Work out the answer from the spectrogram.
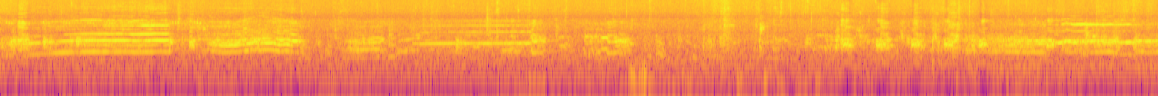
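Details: Weird chicken noises: a run of harsh, harmonic squawks, then a brief lull and a return to overlapping, wavering cackles and drawn notes, with faint low thuds.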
